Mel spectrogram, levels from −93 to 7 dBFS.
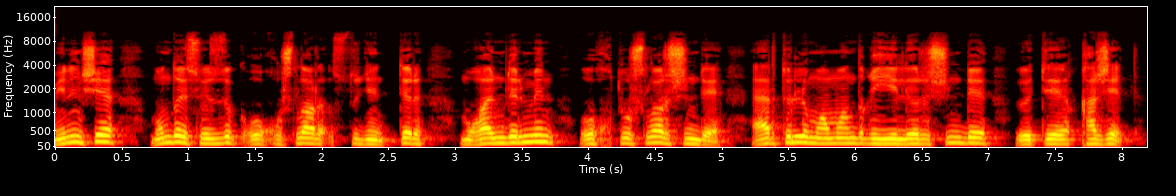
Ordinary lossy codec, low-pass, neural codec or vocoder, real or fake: none; none; none; real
